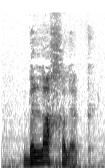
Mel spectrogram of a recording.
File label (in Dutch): "belachelijk", Dutch; 'ridiculous'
